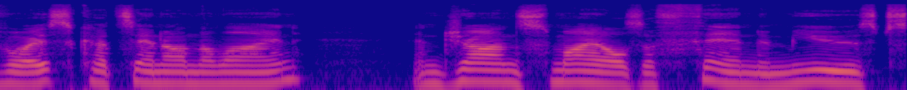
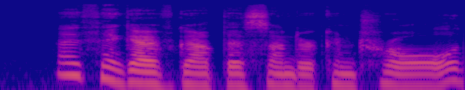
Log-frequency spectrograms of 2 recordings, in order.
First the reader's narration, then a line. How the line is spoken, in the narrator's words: John murmurs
